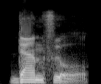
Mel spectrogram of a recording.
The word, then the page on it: damfool: British English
